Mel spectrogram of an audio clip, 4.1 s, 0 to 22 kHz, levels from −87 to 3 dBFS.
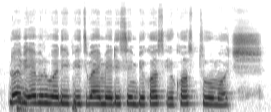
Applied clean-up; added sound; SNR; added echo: none; Bowed string instrument; 14 dB; none.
